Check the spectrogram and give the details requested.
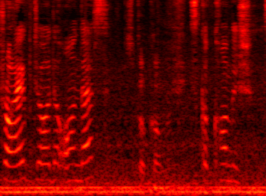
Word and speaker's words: Skokomish: Skokomish. Skokomish. Spell it.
